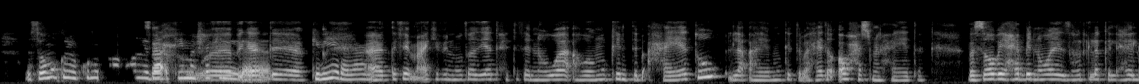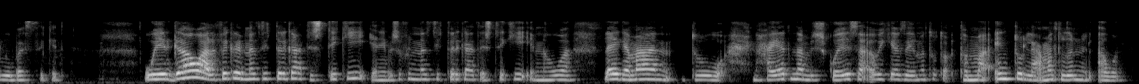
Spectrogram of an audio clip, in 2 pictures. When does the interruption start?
1 s

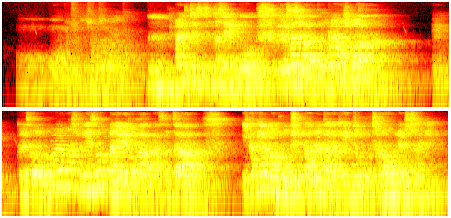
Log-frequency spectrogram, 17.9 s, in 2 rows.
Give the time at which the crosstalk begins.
none

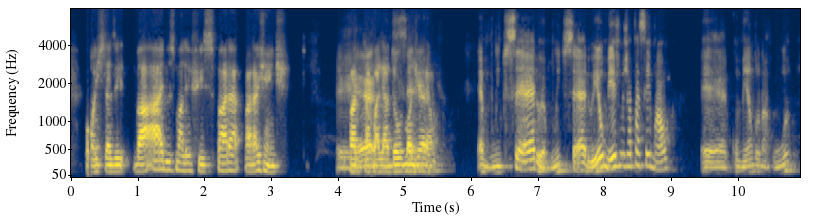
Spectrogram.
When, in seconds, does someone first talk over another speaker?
4 s

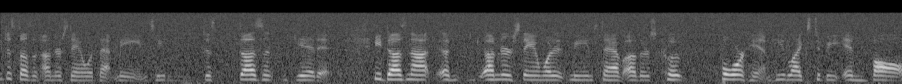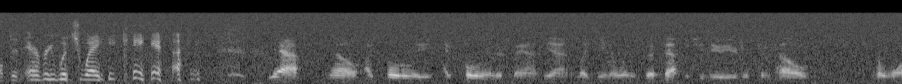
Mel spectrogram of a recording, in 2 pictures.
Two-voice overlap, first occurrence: none

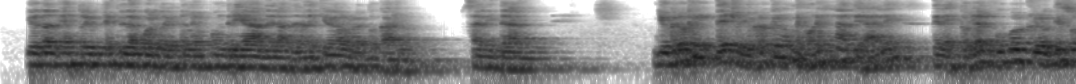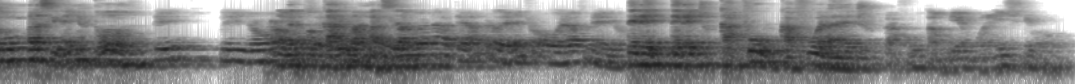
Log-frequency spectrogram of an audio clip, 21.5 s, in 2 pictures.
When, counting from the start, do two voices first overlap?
13 s

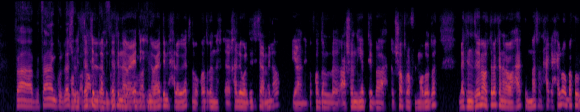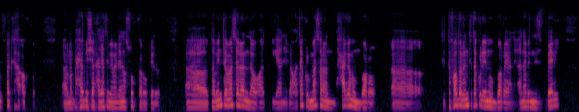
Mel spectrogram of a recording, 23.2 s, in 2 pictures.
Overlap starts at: 1 s

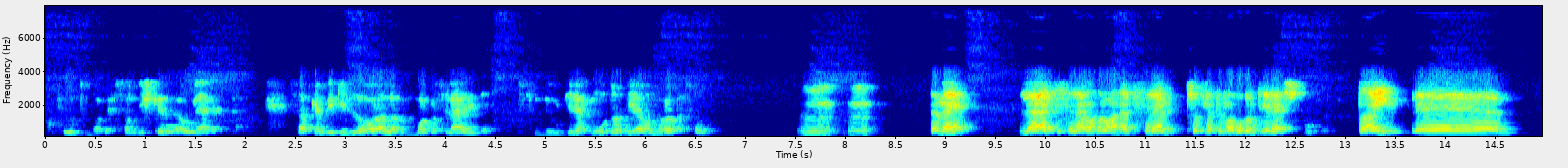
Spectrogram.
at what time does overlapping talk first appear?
none

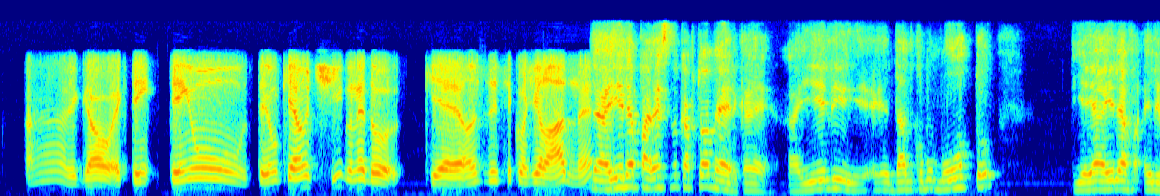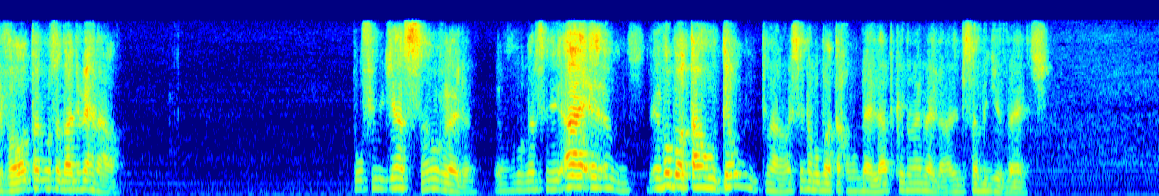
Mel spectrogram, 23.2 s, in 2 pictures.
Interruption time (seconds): none

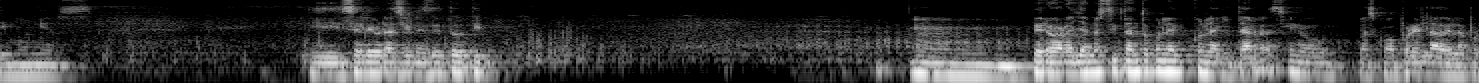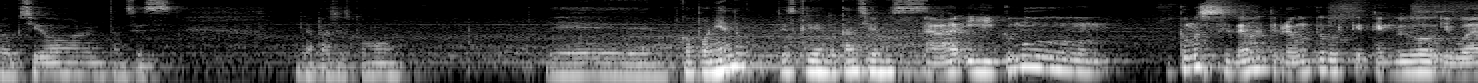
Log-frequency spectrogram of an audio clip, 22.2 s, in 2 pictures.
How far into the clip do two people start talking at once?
none

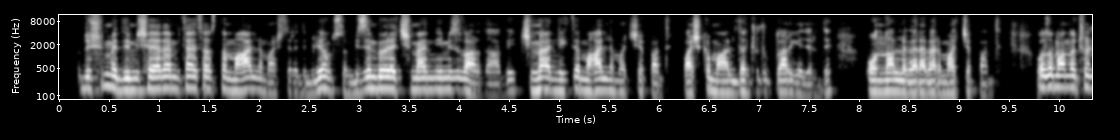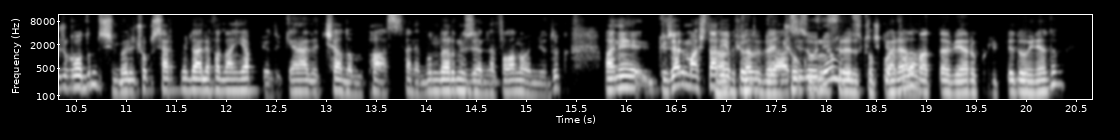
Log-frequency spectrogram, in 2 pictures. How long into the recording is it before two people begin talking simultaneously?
17 s

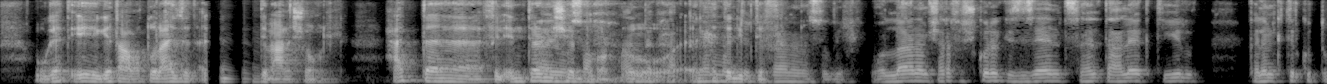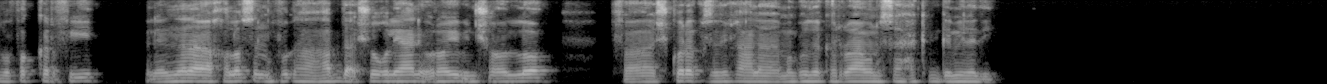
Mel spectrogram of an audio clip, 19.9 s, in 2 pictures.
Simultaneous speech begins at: 4 s

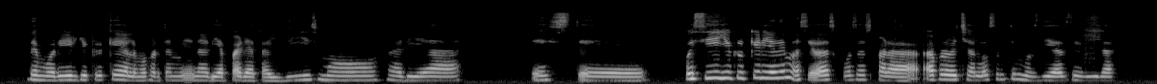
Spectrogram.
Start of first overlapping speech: none

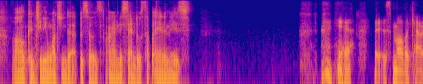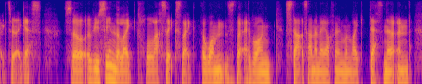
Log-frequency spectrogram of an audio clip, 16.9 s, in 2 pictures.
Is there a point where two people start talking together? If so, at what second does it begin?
none

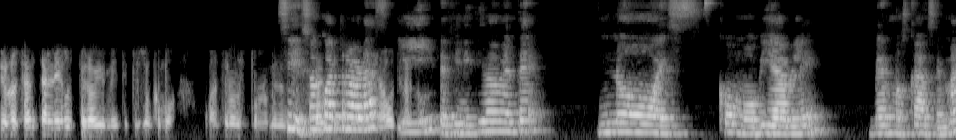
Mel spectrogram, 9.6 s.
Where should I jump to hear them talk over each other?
3 s

